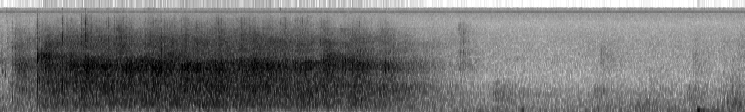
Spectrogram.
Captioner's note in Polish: oklaski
